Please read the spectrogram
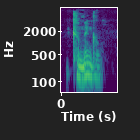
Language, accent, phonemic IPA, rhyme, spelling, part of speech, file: English, Southern England, /kəˈmɪŋ.ɡəl/, -ɪŋɡəl, commingle, verb, LL-Q1860 (eng)-commingle.wav
- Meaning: 1. To mix, to blend 2. To become mixed or blended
